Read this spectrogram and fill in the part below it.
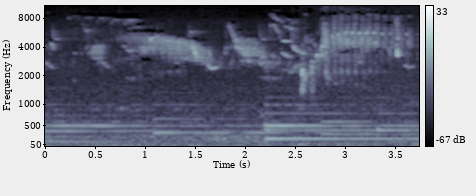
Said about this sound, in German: Ein fröhliches Gezwitscher beginnt. Du musst lachen, so witzig klingt das.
